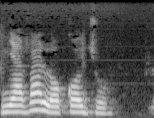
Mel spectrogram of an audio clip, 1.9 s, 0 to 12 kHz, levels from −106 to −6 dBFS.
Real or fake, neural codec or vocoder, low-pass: real; none; 10.8 kHz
